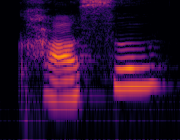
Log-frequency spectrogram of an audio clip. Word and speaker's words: castle: list of st digraph in which t is silent and only s will say its sound the first word is castle st is here but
